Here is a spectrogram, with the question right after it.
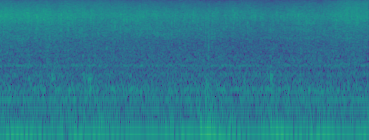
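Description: Thinly sliced shallots fry in a pot for potato soup, giving a steady, soft sizzle with faint crackles and stirring, alone and unbroken.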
